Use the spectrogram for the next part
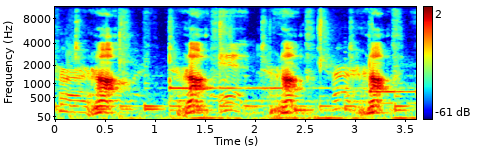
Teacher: The N in turn merges directly into the O of off, making it turn off, turn off, turn off, turn off. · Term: merging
